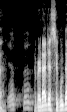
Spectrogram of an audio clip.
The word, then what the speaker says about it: eta: Aí o eta e o ômega não se pronunciam com acento agudo, tá? Então você vai pronunciar ele fechado, como se tivesse um acento circunflexo.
